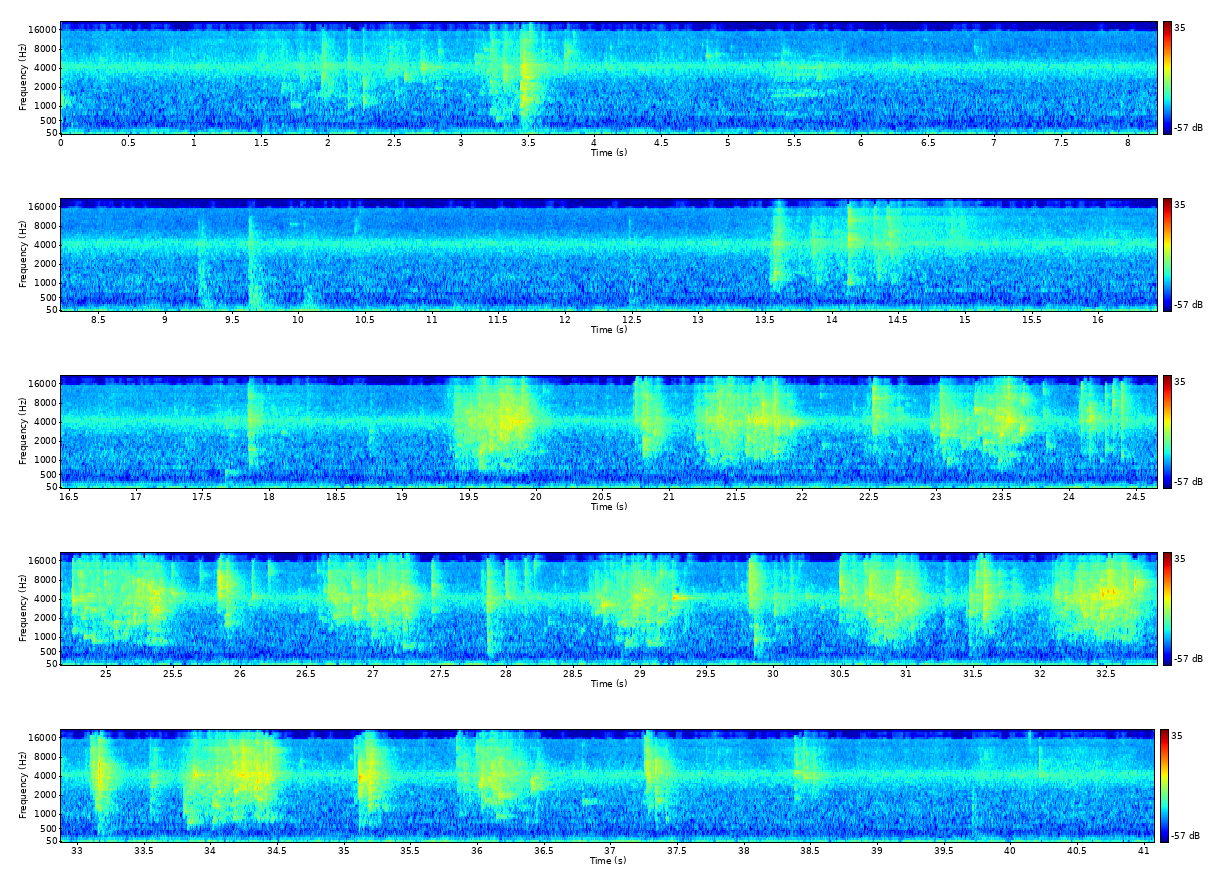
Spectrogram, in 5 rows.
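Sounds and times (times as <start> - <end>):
steady low hum: 0.0 - 41.0
bathwater splashing: 1.5 - 4.0, 19.3 - 38.8.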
